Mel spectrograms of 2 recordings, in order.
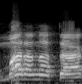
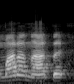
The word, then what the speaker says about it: Maranatá: E agora do aramaico eu clamo Maranatá, como dizemos nós católicos, ou Maranata, como dizem nossos irmãos separados, os evangélicos ou protestantes. Não importa a pronúncia, o significado é o mesmo, do aramaico para o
